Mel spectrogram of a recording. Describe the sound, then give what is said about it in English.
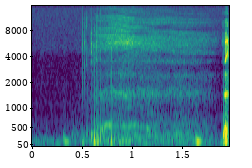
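Faint coughing from a person who has been coughing for about five days: a short, breathy cough early on, then a quiet stretch of breathing before a sharper, louder cough bursts out at the end. No one speaks. “God damn, when you gonna stop fucking coughing? You've been coughing for like 5 days now.”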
